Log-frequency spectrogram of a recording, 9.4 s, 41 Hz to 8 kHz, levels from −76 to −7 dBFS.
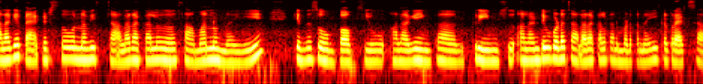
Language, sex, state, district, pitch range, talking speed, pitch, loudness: Telugu, female, Andhra Pradesh, Sri Satya Sai, 170-190 Hz, 140 wpm, 185 Hz, -18 LUFS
